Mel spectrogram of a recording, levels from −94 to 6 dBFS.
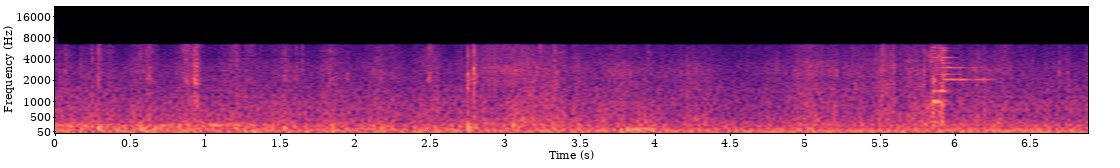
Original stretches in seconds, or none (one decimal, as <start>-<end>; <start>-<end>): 0.0-0.7; 2.0-6.9

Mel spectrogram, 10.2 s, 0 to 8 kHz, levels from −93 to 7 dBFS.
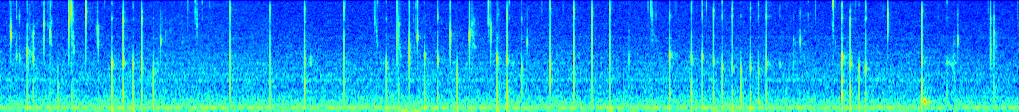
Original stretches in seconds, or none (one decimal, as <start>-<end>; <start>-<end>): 0.0-1.5; 2.7-9.3

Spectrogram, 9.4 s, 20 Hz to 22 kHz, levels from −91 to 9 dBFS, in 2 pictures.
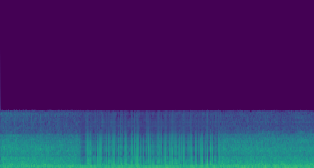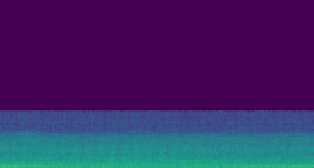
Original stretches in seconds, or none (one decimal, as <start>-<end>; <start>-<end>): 0.0-1.2; 3.3-9.4

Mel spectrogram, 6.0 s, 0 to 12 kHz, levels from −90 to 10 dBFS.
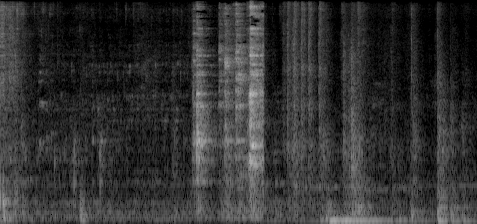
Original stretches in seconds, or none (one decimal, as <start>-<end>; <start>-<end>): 0.5-3.1; 3.6-6.0

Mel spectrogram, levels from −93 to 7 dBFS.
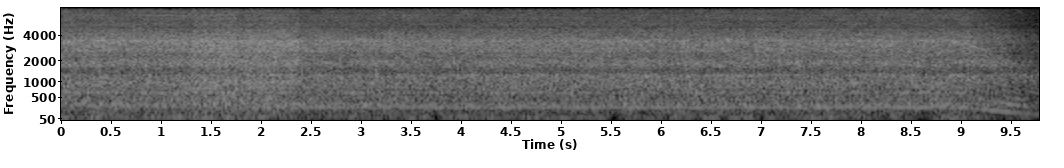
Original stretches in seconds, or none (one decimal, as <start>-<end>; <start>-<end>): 0.8-2.1; 4.3-5.3; 9.0-9.8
